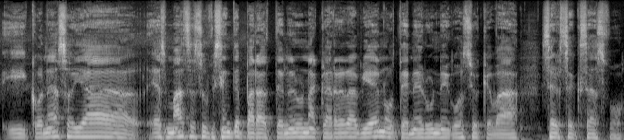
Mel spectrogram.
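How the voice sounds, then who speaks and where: A man with a dark, mellow tone and a medium pitch talks at a moderate pace with hardly any pauses and fairly even intonation. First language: English (speaking Spanish). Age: young. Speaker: business owner. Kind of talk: interview. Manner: halting Spanish with English switches.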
